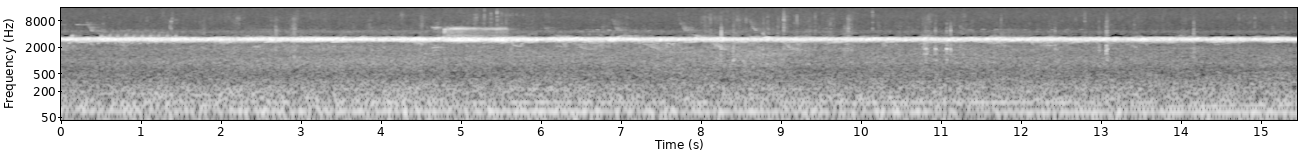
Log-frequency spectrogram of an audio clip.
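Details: Many spring peepers call at once in early spring, April 5, 2017, high piercing peeps merging into a steady shimmering ring, with a low rumble of wind or distant traffic underneath; binaural recording.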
